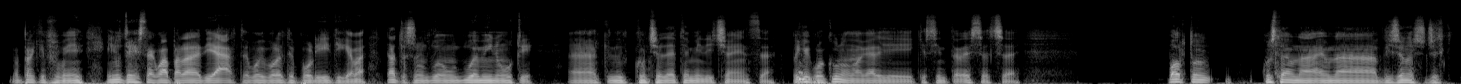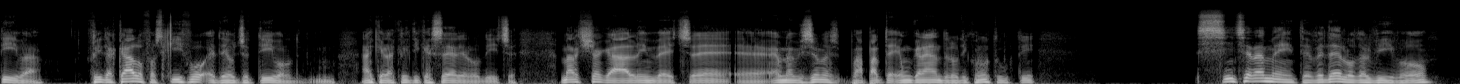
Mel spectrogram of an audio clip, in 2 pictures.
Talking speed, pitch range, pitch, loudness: 145 wpm, 80-100 Hz, 90 Hz, -25 LUFS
